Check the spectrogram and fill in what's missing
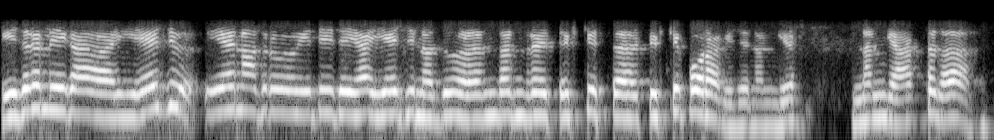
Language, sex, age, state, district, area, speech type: Kannada, female, 60+, Karnataka, Udupi, rural, conversation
